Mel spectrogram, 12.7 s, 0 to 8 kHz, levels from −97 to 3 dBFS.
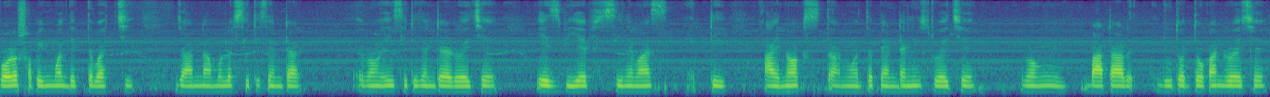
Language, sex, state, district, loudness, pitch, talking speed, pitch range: Bengali, male, West Bengal, Purulia, -21 LUFS, 125 Hz, 125 wpm, 120-125 Hz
